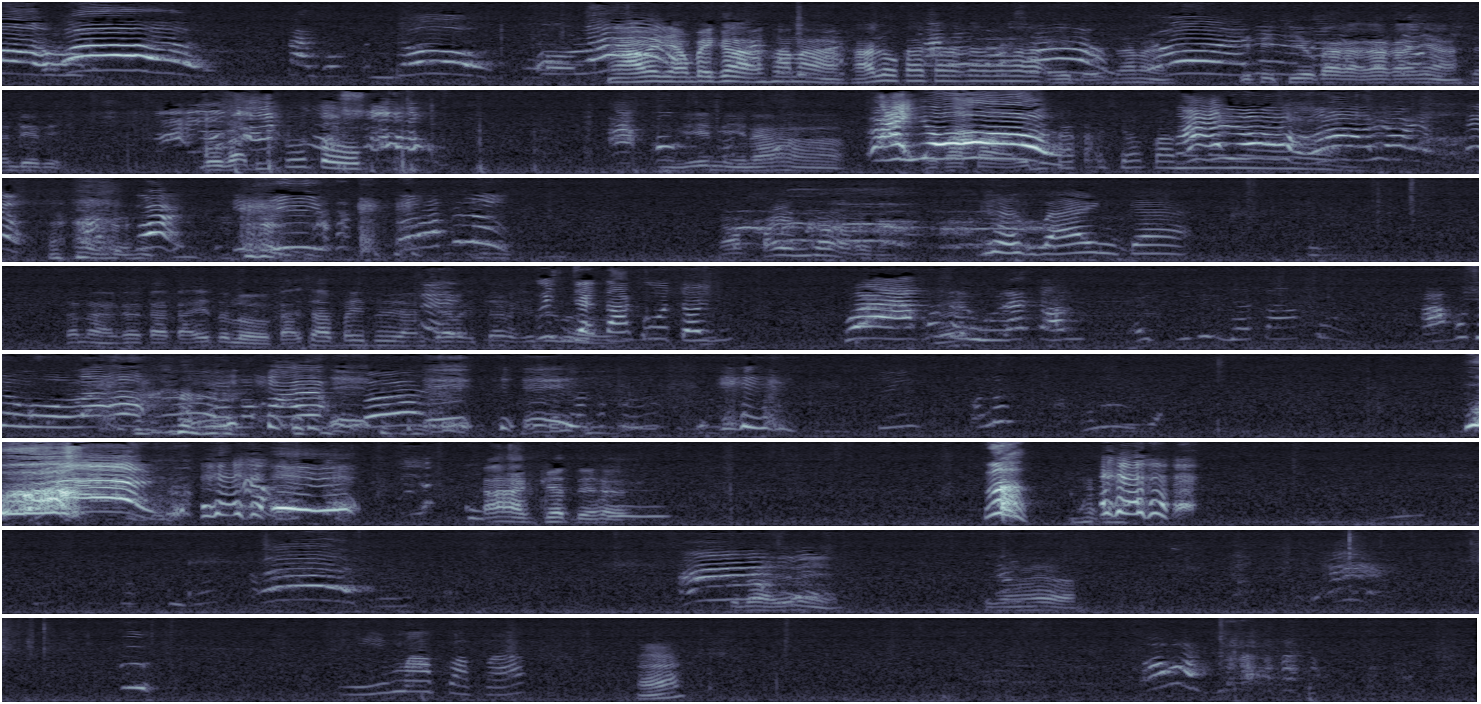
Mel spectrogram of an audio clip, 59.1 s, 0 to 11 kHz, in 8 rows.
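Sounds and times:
rooster crowing: 18.4s - 20.1s
child calling out: 36.9s - 37.7s, 41.9s - 42.1s.

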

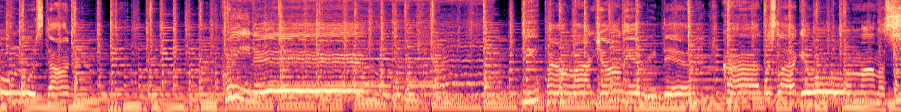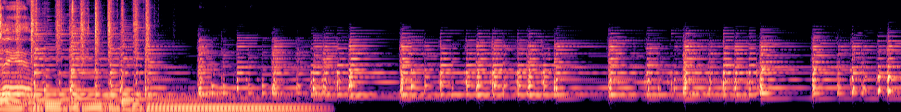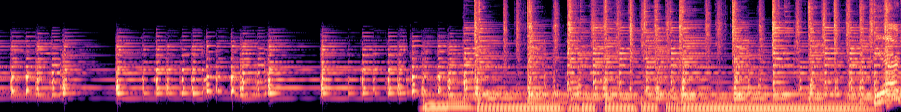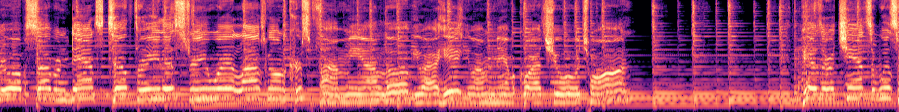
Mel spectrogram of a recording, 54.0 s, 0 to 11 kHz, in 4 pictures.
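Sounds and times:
bass and full band: 0.0s - 18.6s, 33.3s - 40.8s
banjo picking: 0.0s - 54.0s.

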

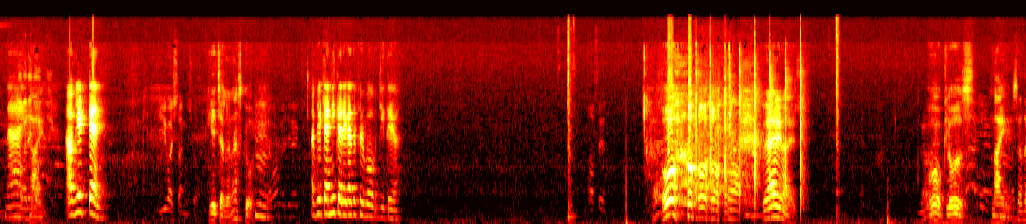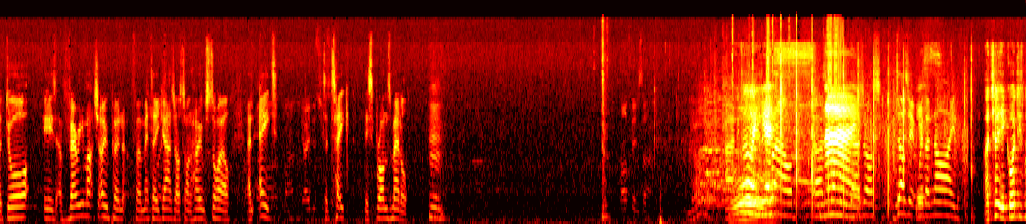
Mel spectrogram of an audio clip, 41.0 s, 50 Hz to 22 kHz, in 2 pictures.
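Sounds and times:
faint background hiss: 0.0s - 41.0s
arrow hitting knock: 11.3s - 11.6s, 12.5s - 12.9s, 17.7s - 18.0s, 32.5s - 32.8s, 33.7s - 34.2s
bow string snap: 11.3s - 11.6s, 32.4s - 32.8s.

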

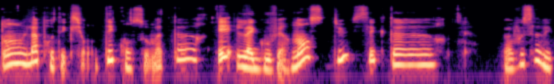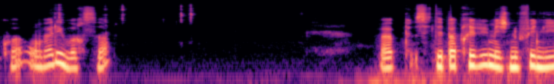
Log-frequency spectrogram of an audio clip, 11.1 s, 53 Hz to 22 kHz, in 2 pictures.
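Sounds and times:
computer mouse clicks: 6.0s - 7.6s.

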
